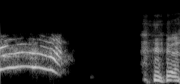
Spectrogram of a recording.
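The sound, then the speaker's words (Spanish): A voice imitates a loud, high-pitched scream of surprise, one sustained "ah" lasting about half a second that dips at the end, followed by a short silence before someone starts talking. “Pero escuché que gritaron y dijeron, ¡Ah!”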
